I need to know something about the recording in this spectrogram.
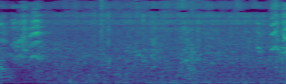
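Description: Australian king parrots fluttering and giving a couple of short, faint calls at a feeding table, over a steady hiss.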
